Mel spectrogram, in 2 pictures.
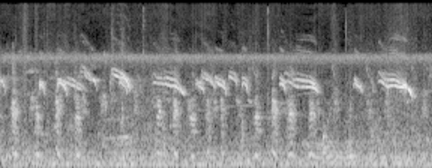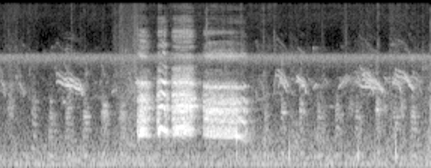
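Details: Hens and roosters on a farm in Villeta, Colombia: quick high chirps repeat through the clip alongside soft clucking, then a loud, harsh, drawn-out call lasting over a second breaks in near the end before the chirping resumes.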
